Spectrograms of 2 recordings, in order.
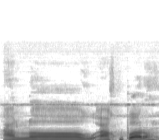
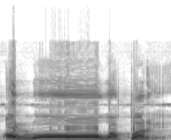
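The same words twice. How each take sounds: First: The phrase is said softly. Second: The phrase is said loudly. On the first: The prayer leader says it quietly. "imame lirih" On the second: The follower says it louder than the prayer leader. "tidak boleh lebih keras daripada imame"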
